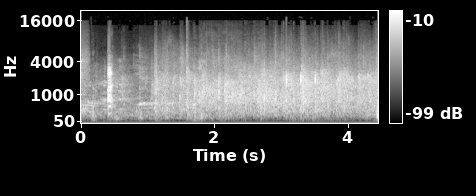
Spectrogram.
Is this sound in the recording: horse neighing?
no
